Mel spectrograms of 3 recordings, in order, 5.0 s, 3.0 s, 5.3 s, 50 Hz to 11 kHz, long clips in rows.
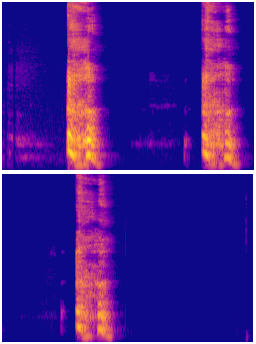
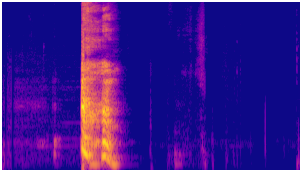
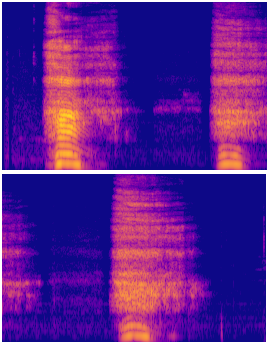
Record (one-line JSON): {"three_cough_length": "5.0 s", "three_cough_amplitude": 32432, "three_cough_signal_mean_std_ratio": 0.27, "cough_length": "3.0 s", "cough_amplitude": 32768, "cough_signal_mean_std_ratio": 0.21, "exhalation_length": "5.3 s", "exhalation_amplitude": 30795, "exhalation_signal_mean_std_ratio": 0.31, "survey_phase": "beta (2021-08-13 to 2022-03-07)", "age": "45-64", "gender": "Male", "wearing_mask": "No", "symptom_cough_any": true, "symptom_runny_or_blocked_nose": true, "symptom_sore_throat": true, "symptom_headache": true, "symptom_onset": "4 days", "smoker_status": "Never smoked", "respiratory_condition_asthma": false, "respiratory_condition_other": false, "recruitment_source": "Test and Trace", "submission_delay": "2 days", "covid_test_result": "Positive", "covid_test_method": "RT-qPCR", "covid_ct_value": 21.3, "covid_ct_gene": "ORF1ab gene"}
